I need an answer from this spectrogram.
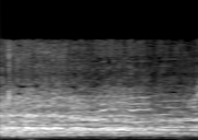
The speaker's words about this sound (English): Obviously, she got in. Everyone's screaming and hugging. The entire scene is pure joy.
